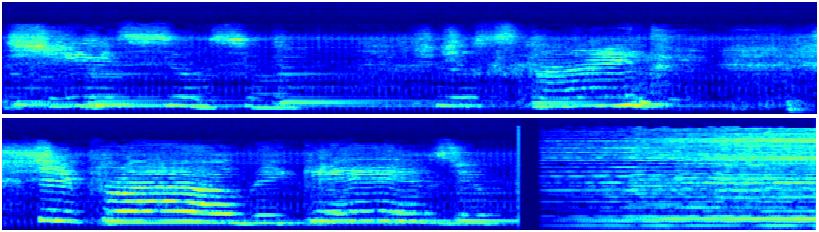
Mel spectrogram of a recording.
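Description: A ukulele strummed while young female voices sing along, with held, wavering notes. Near the end it cuts off abruptly and gives way to backing music with long held tones.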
